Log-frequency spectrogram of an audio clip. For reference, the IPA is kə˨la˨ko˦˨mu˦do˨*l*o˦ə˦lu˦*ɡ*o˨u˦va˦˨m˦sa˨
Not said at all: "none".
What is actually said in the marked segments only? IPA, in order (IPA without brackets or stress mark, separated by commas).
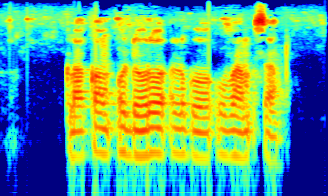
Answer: ɾ, ɡ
